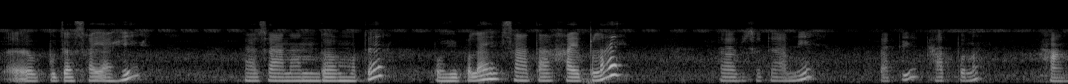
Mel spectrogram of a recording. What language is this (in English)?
Assamese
